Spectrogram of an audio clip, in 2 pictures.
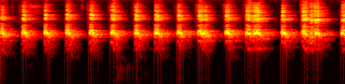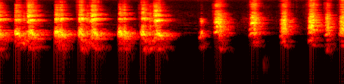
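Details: Chukar partridge delivering a fast, very regular train of about twenty clucking notes, each clipped and even, followed by a short pause and a few harsher, higher notes.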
